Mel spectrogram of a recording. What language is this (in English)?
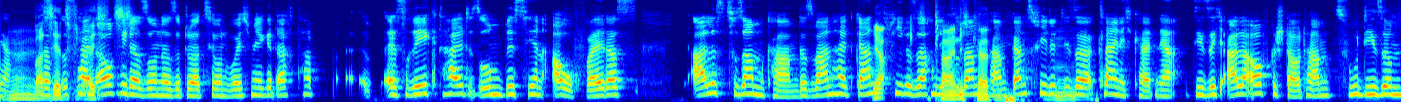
German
